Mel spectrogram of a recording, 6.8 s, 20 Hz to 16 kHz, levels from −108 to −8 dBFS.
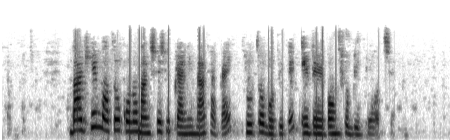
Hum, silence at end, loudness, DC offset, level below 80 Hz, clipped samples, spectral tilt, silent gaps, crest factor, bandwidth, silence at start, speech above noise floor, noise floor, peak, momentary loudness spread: none; 0.9 s; -18 LUFS; under 0.1%; -54 dBFS; under 0.1%; -7 dB/octave; none; 18 dB; 7.2 kHz; 1.05 s; 59 dB; -76 dBFS; -2 dBFS; 10 LU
